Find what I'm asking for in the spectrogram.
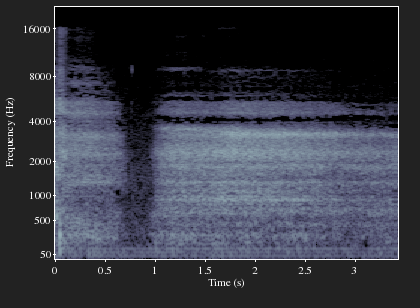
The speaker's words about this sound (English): Just taking a couple of breaths down into the hara below your belly, just to ground yourself.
